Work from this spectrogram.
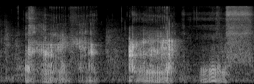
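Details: A four-year-old male Boston Terrier growls indoors while sharing a chicken leg, a low rumbling growl in two or three sustained bursts with brief gaps between them, in a small room.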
